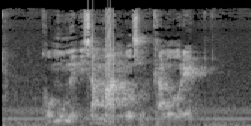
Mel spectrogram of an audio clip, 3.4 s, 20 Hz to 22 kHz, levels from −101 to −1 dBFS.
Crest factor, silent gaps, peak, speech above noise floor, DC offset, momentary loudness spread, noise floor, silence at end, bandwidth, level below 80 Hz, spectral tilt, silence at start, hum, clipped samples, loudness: 26 dB; none; 0 dBFS; 23 dB; under 0.1%; 20 LU; -46 dBFS; 0 s; 17 kHz; -56 dBFS; 0.5 dB/octave; 0.05 s; none; under 0.1%; -20 LUFS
